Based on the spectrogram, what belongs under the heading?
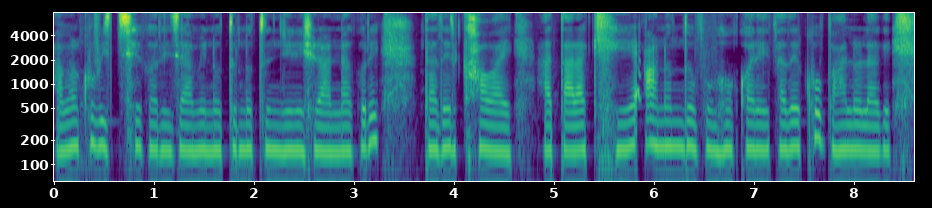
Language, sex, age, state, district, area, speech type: Bengali, female, 60+, West Bengal, Purulia, rural, spontaneous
